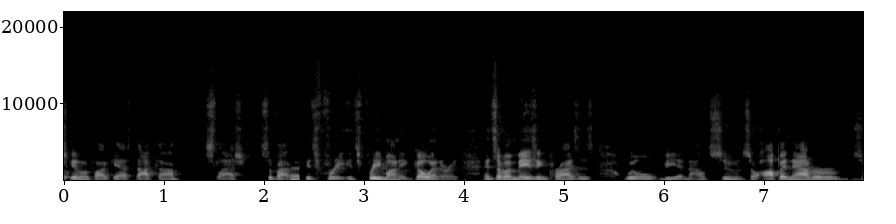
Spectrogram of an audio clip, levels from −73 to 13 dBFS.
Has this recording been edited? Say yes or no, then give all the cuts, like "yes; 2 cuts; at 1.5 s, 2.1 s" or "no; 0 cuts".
yes; 1 cut; at 2.3 s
